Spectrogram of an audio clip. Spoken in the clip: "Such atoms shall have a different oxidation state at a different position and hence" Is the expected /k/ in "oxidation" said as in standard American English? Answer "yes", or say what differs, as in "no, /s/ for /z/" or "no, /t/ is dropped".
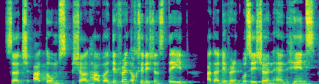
yes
